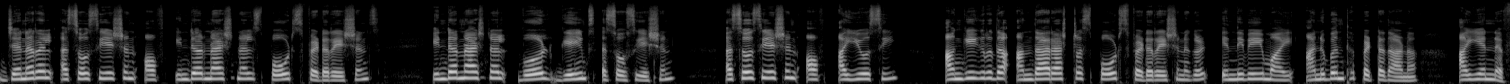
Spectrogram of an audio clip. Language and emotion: Malayalam, neutral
